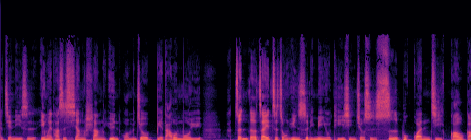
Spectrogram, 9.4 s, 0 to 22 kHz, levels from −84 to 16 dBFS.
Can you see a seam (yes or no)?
no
